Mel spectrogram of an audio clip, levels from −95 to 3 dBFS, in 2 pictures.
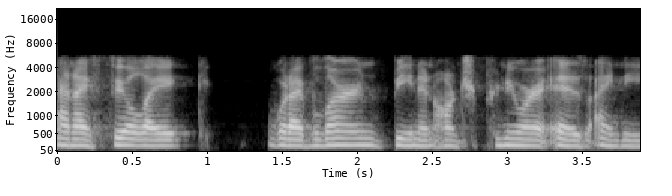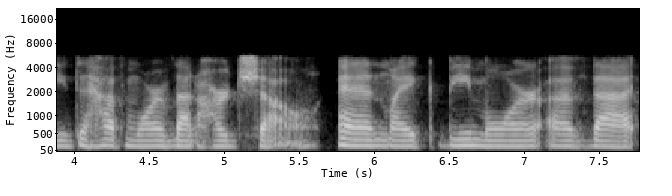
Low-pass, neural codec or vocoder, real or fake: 5.4 kHz; vocoder, 22.05 kHz, 80 mel bands, HiFi-GAN; fake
